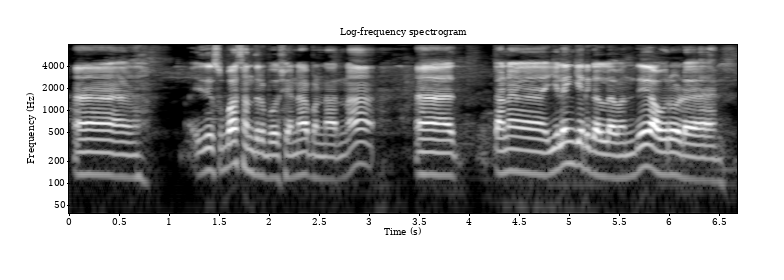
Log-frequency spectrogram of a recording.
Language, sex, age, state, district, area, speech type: Tamil, male, 60+, Tamil Nadu, Mayiladuthurai, rural, spontaneous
